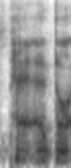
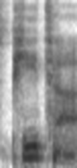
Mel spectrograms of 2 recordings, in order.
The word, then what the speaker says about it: Peta: said her name was Peta N.C her name is PETA as in like the bread uh Peta p.n.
